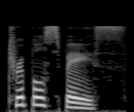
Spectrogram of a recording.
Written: triple-space

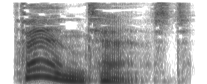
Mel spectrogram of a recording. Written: fantast

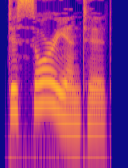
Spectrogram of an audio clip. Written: disoriented

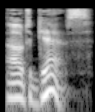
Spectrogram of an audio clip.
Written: outguess

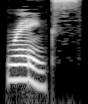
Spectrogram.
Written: ranks

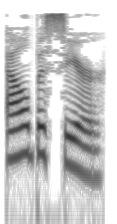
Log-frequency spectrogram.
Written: al-basir

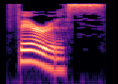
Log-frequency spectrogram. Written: farris

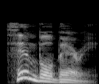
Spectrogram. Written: thimbleberry

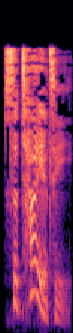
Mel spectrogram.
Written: satiety

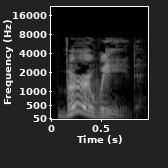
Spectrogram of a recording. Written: burweed

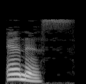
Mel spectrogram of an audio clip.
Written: ennis

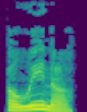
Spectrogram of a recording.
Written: alina

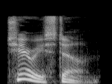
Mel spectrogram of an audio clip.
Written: cherrystone

